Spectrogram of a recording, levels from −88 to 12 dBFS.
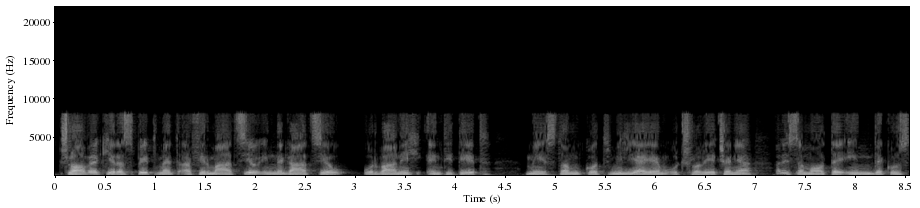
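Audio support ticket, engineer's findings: Speech grainy, rough and noisy for the whole clip, with nothing above 8.2 kHz. Likely Opus compression in CELT mode at a low rate, fitting roughly 12 kbps. Starved bands are refilled with folded or noise content. On a spectrogram, a hard ceiling at 8.2 kHz and speckled, smeared harmonics.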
